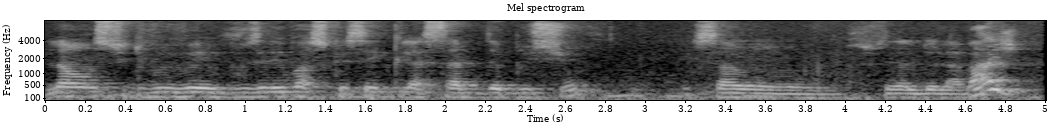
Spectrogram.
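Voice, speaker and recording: A middle-aged man preaching in a mosque, telling a story in a lively, playful way and acting out the dialogue. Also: mid-range voice, a little fast, slight background noise. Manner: animated, playful, laughs often, acts out dialogue. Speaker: preacher giving a lecture. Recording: echoey room recording with faint ambience.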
